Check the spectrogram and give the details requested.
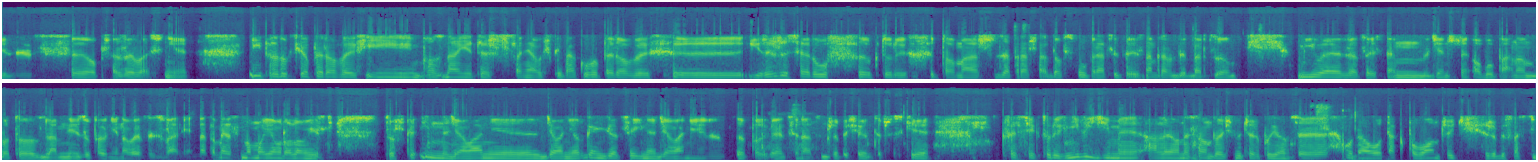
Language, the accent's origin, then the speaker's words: Polish; Łódź, Łódź Voivodeship, Poland; moved away as an adult; now in Kraków, Poland; przeprowadzka z Łodzi, bo to nasze Tomka i moje rodzinne miasto, w moim przypadku do Krakowa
